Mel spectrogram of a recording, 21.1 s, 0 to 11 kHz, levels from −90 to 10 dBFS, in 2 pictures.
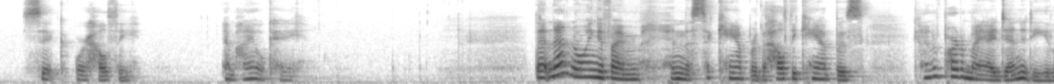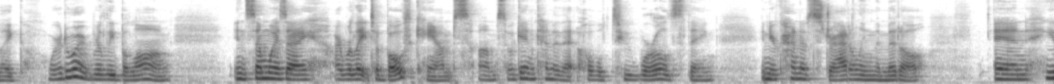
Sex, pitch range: female, 175-220 Hz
